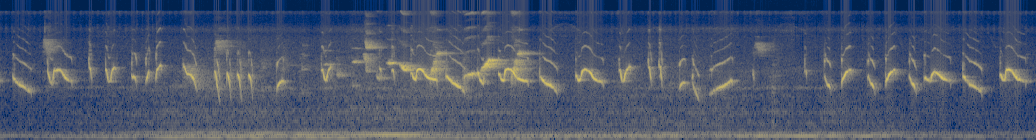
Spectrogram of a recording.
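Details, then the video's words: Lure and training master recording of Horsfield's babbler: a busy, continuous run of quick chirped and slurred whistles, some dipping and some rising, packed closely for ten seconds, with a constant low hum underneath. "pancingan dan masteran terbaik mewah khas burung pelanduk semak"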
